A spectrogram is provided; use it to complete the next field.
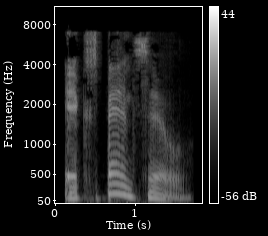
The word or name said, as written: expansile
